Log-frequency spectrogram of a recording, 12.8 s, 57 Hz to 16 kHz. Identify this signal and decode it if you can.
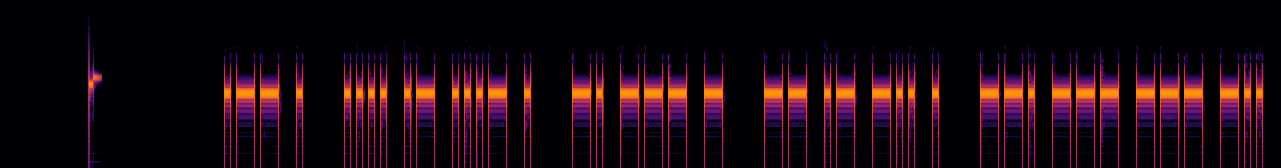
Morse code, heard as a keyed tone, about 20 wpm, 700 Hz. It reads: WE HAVE NOT MADE GOOD
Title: Sentences from Top 1400 Words 20wpm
